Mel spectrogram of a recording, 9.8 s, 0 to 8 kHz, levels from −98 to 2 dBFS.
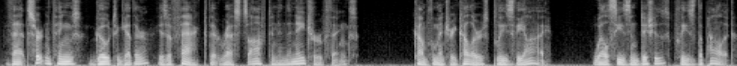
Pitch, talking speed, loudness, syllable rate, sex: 95 Hz, 165 wpm, -19 LUFS, 5.6 syllables/s, male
